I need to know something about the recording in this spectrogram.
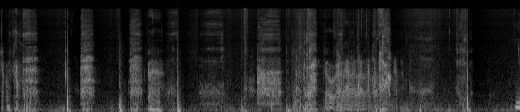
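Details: English Bulldog pup barking and crying in a fit when nobody plays with him, his voice likened to an Ewok: loud, harsh bursts of barks and throaty grunts in uneven clusters, with quieter gaps and faint human voices between.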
